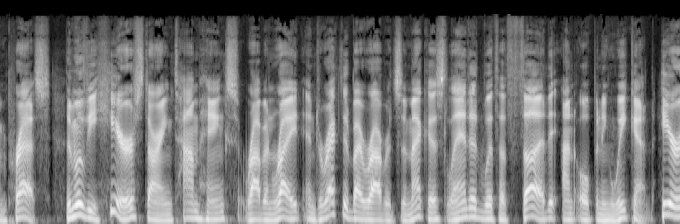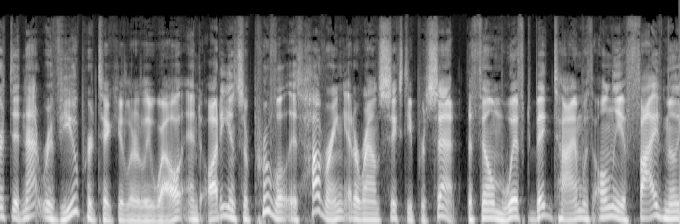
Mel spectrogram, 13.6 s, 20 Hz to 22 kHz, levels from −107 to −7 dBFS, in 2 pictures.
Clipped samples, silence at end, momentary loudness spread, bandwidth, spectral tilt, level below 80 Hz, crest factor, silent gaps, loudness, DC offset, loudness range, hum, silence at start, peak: under 0.1%; 0 s; 4 LU; 16 kHz; -4.5 dB/octave; -48 dBFS; 18 dB; none; -17 LUFS; under 0.1%; 1 LU; none; 0 s; 0 dBFS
